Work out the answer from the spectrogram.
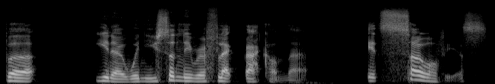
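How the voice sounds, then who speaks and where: A man's voice: a little high, measured pace, dry recording, studio quality. A man co-hosting a podcast in casual book discussion, acting out reactions as he retells. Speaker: podcast co-host.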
